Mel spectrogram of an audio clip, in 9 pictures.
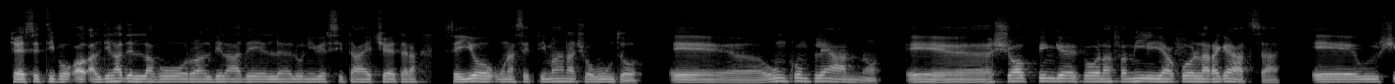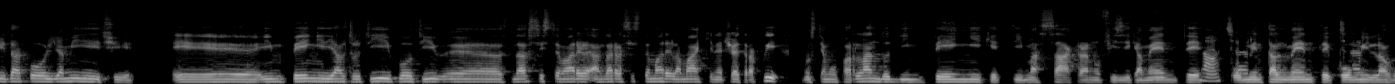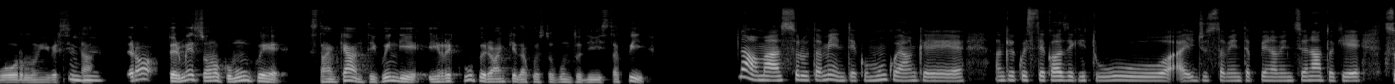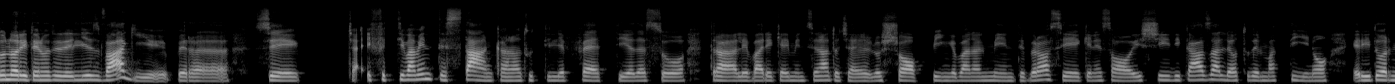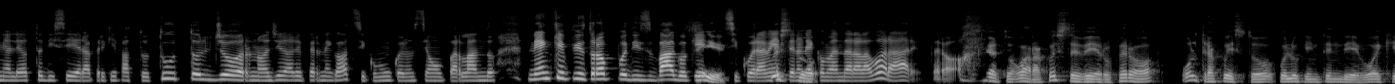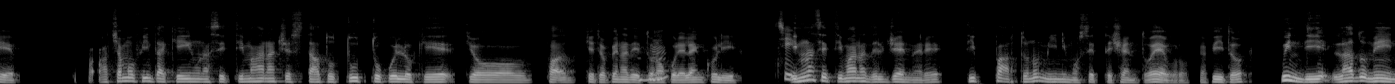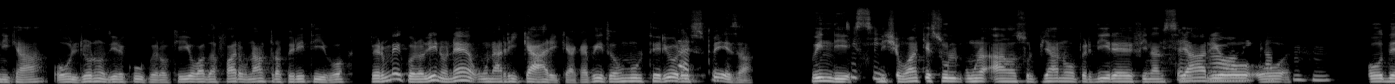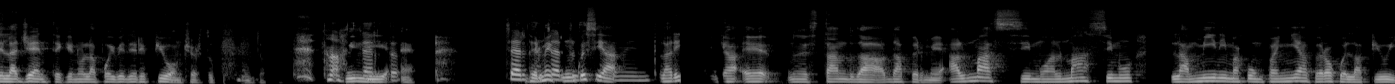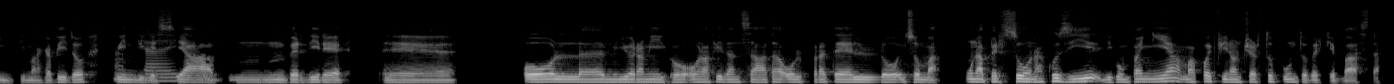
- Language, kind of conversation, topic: Italian, podcast, Come usi il tempo libero per ricaricarti dopo una settimana dura?
- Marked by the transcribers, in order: "Cioè" said as "ceh"; other background noise; "cioè" said as "ceh"; laughing while speaking: "neanche più troppo"; chuckle; "guarda" said as "guara"; chuckle; laughing while speaking: "No certo"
